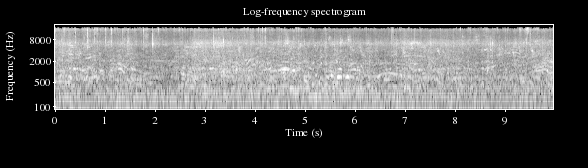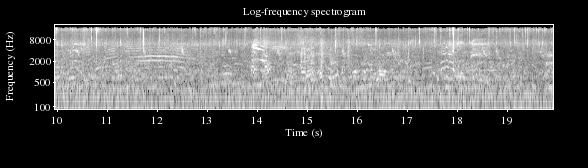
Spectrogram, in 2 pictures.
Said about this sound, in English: No. Those are not children screaming. Those are seagulls. Or some kind of gull. Sparrows, I think? No, those are gulls. Are those gulls? Yeah. Those are gulls.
